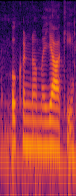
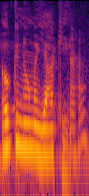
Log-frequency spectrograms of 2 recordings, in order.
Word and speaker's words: Okonomiyaki: They are pronounced Okonomiyaki. Okonomiyaki.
